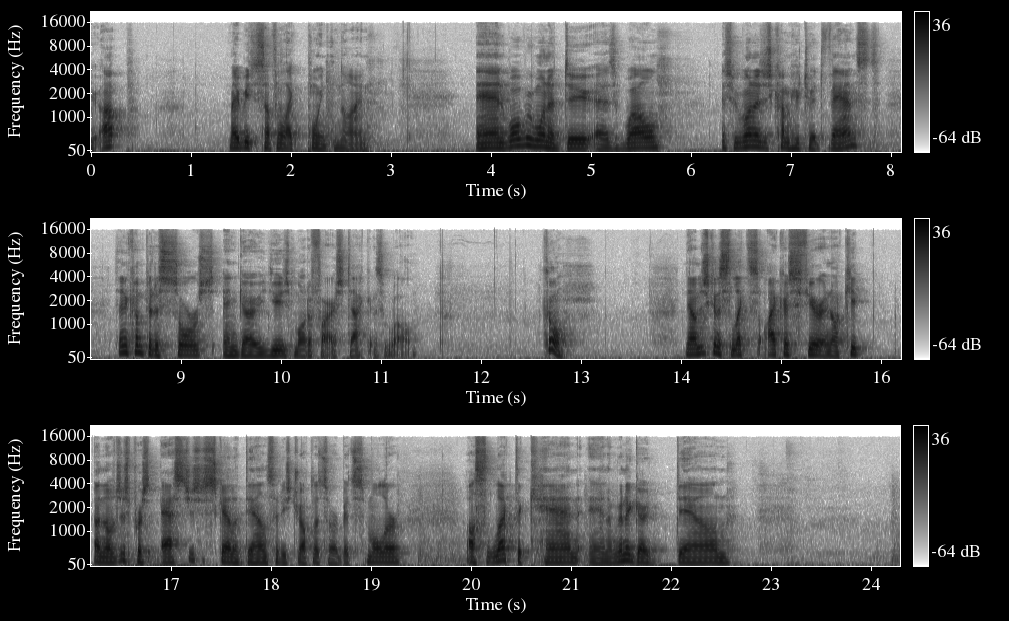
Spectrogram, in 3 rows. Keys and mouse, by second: 0.4-1.4 shift+drag, 6.8 click, 8.0 click, 9.5 click, 14.5 shift+middle click, 16.3 s, 19.6 click.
